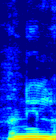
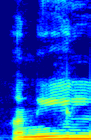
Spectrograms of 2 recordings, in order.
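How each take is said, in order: First: अनिल with a short i; correct form of अनिल. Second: अनिल with a long stretched ee; wrong form of अनिल. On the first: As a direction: say अनिल as a quick a-nil. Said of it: "होता है". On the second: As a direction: lengthen the second vowel of अनिल. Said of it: "नहीं होता है". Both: Shown as a demonstration.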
